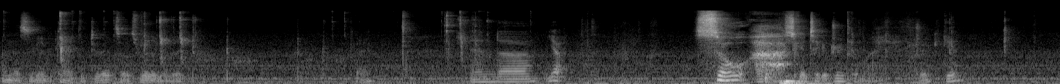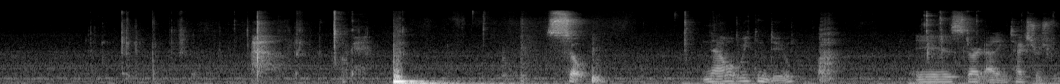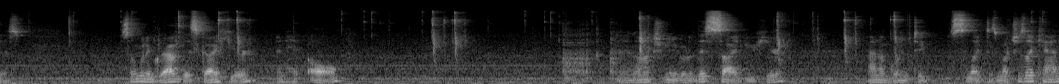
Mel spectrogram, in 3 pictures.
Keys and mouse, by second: 1.5 r, 4.4 ctrl+s, 17.9-19.9 middle drag, 19.9 ctrl+s, 20.7-22.3 middle drag, 22.3 click, 22.8 Tab, 23.2 a, 23.4 a, 25.4 a, 25.6 a, 27.4 KP_3, 29.5 a, 30.0 c.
